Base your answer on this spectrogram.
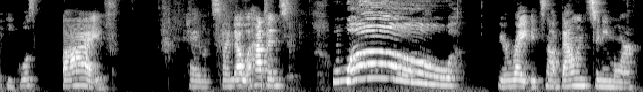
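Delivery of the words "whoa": surprised whoa. Acted. Seesaw tips over in story.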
